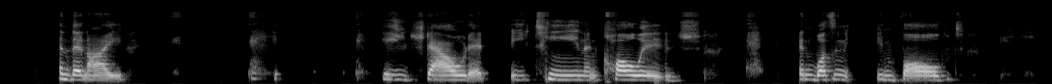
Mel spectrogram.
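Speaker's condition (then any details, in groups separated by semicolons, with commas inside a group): Stuttering; stuttering since childhood, speech therapy restarted in adulthood, fifth speech therapist; avoidance reduction therapy and REBT at AIS for about 6 years; unavoidable phone talk at work, uses email for much communication; blocks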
